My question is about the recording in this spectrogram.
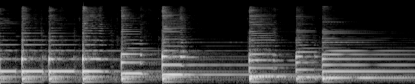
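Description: Steel-bodied resonator guitar in open D tuning, picked in a quick run of about nine single melody notes, the last one left to ring.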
